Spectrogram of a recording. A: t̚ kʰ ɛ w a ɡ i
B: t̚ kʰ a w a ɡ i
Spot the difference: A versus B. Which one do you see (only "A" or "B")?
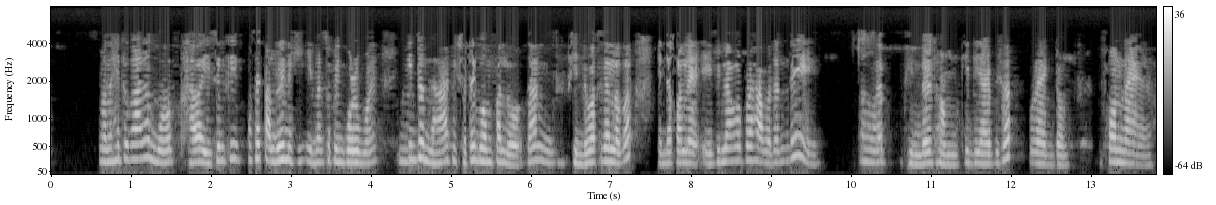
B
